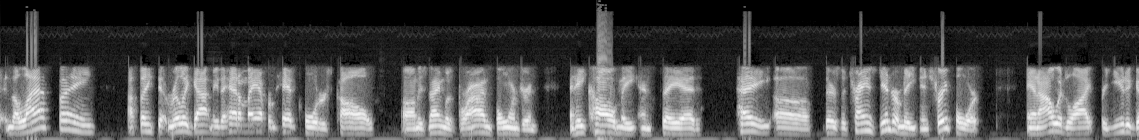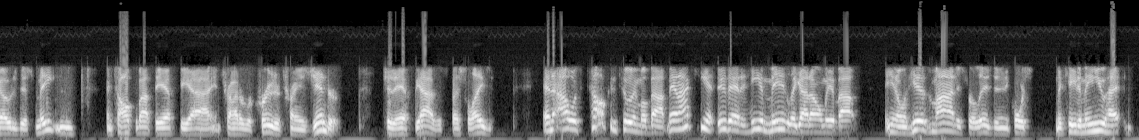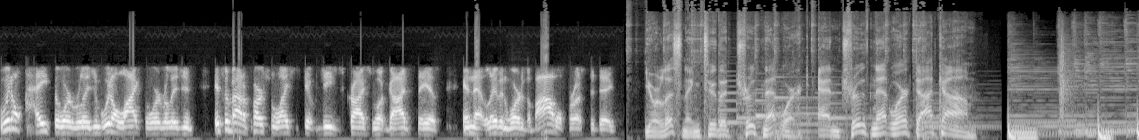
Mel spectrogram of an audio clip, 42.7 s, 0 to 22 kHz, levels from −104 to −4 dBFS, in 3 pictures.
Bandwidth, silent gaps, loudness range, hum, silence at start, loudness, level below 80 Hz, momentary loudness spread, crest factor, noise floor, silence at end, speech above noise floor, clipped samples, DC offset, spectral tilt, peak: over 20 kHz; none; 5 LU; none; 0 s; -15 LUFS; -40 dBFS; 9 LU; 14 dB; -61 dBFS; 0 s; 47 dB; under 0.1%; under 0.1%; -4.5 dB/octave; -2 dBFS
